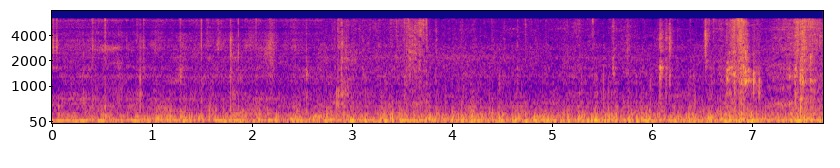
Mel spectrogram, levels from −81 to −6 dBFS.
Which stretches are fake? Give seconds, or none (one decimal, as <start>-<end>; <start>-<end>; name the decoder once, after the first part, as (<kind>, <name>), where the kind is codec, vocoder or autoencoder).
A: 0.0-2.7 (codec, SNAC)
